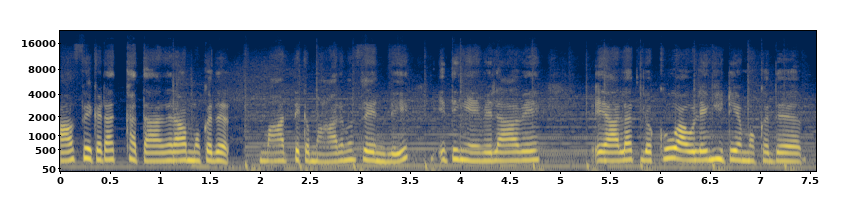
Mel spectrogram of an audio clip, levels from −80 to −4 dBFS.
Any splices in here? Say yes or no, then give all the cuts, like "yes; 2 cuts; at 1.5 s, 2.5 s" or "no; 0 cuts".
no; 0 cuts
